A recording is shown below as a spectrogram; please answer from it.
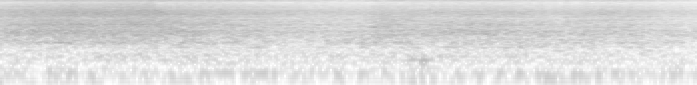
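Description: Dosa batter poured onto a hot pan without oil gives a steady, close sizzling hiss that fades slightly near the end, with no talking.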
